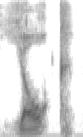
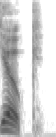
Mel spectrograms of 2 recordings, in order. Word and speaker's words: yolk: Like he said yolk. Like he pronounced the L. That has an L in there. Why would he not pronounce it? Because every time I've ever heard anyone say it, it's just yoke.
